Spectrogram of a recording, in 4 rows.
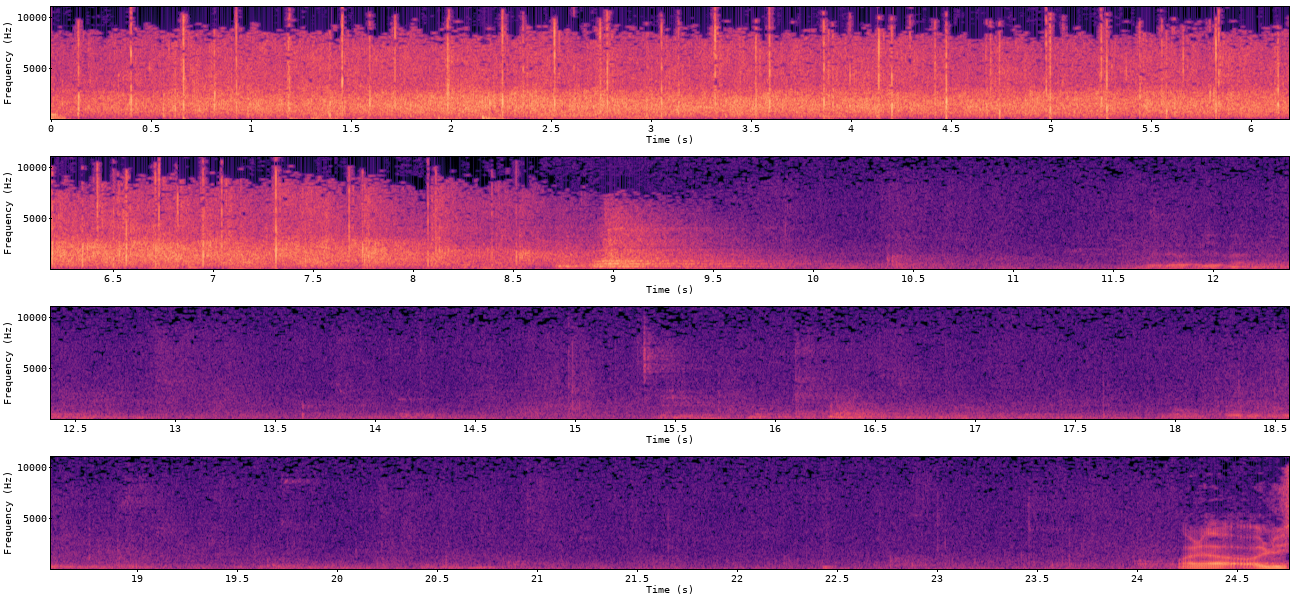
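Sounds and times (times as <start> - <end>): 
audience applause: 0.0 - 9.4.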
